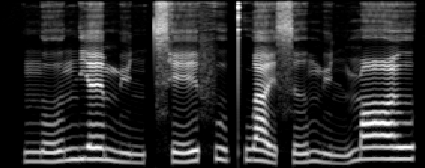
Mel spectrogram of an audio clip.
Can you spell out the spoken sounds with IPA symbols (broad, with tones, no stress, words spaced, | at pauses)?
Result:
n̪o˧˥ʊ̯n̪jɛ˥my˨˩n t͡sʰe˧˥ɪ̯ fu˥˧pʰwa˥˩ɪ̯sɹ̩˧˥my˨˩n mɑ˥ʊ̯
